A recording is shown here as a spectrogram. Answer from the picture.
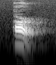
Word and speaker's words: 二: It's pronounced fourth tone, 二, 二. This is the same retroflex R sound we mentioned in lesson 1. The Mandarin R sound is like the G in prestige or the S in television, except that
